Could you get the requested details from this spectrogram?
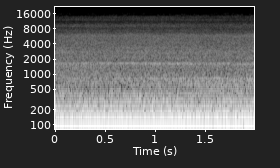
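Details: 1979 Chevy C10 squarebody engine after sitting 10+ years, belt refitted and water pump turning, heat cycling: deep, even idle with a low, steady burble and no ticking or knocking; no lifter noise, no leaks, no blow-by, motor judged solid.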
